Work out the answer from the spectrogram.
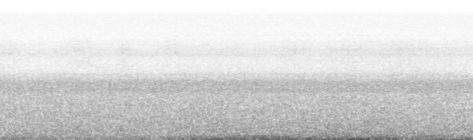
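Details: Steady roaring wind and low engine-like rumble that grows louder midway, with no animal voice heard.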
